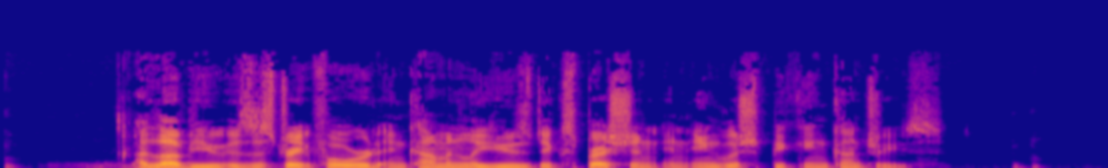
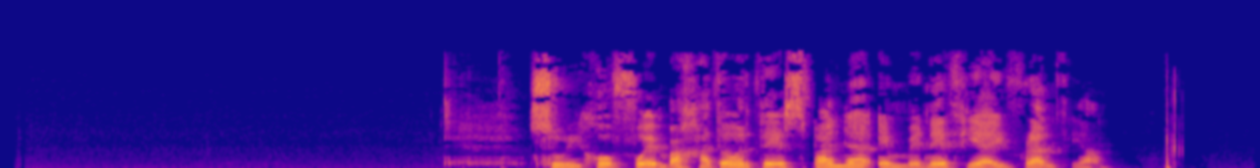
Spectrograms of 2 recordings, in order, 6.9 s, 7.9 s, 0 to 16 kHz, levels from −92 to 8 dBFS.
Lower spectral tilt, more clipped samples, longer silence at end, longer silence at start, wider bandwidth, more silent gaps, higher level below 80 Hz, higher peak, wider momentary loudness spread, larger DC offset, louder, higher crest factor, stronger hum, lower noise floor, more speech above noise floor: first, -5.5 dB/octave vs -4 dB/octave; neither; first, 1.1 s vs 0.55 s; second, 0.85 s vs 2.8 s; about the same, 11.5 kHz vs 11.5 kHz; neither; first, -50 dBFS vs -70 dBFS; first, 0 dBFS vs -4 dBFS; first, 15 LU vs 10 LU; neither; second, -23 LUFS vs -20 LUFS; about the same, 24 dB vs 20 dB; neither; second, -68 dBFS vs -74 dBFS; second, 45 dB vs 54 dB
